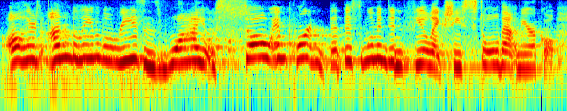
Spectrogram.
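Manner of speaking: ordinary talk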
